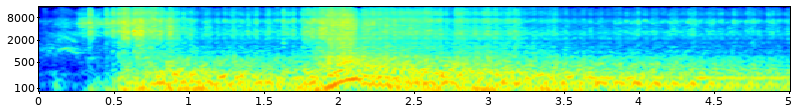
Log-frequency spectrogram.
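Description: Car engine running: it swells in over the first half second, gives one quick rev blip about two seconds in, then settles to a steady idle that slowly fades.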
